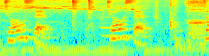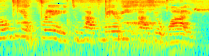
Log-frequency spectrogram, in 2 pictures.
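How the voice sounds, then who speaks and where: Puppet-show angel, female performer: reassuring, solemn, very lively pitch, slow delivery, noisy distant recording. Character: solemn angel bringing God's message. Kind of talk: amateur Christmas puppet show acting. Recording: echoey room from far off, noisy.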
